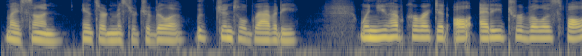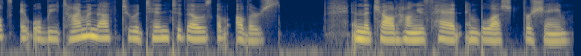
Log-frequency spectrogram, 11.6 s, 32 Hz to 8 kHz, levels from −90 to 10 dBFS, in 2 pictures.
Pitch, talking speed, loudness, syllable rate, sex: 175 Hz, 190 wpm, -19 LUFS, 5.7 syllables/s, female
